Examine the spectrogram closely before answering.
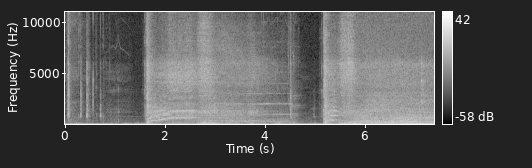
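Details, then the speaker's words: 1991 Ford Mustang GT Foxbody V8 true cold start after throttle body cleaning overhaul: short crank, catches cleanly, settles into a smooth steady fast idle with no hunting; previous idle hunting fixed. "so far so good let it idle down here a little bit well that's a heck of a lot better than what it was before i'll tell you that much yep that fixed it"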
